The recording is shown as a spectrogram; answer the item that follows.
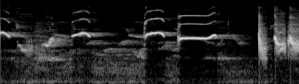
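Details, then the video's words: Oriental magpie-robin (kacer) lure for daily singing: soft warbling followed by a loud, pure sustained whistle and a couple of harsh raspy notes at the end. "pancingan harian Kacer langsung gacor"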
